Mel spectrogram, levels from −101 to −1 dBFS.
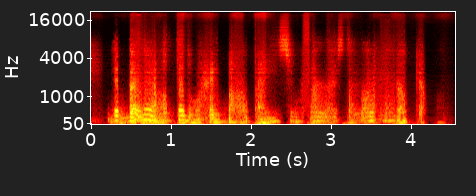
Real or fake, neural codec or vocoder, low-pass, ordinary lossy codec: fake; codec, 44.1 kHz, 0.9 kbps, DAC; none; none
